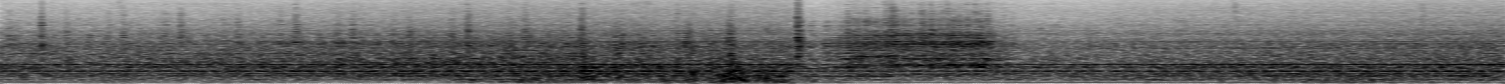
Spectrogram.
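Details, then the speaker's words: HP large-format inkjet plotter under teardown, running after covers removed and lower window closed: busy uneven rattling as the print head carriage travels back and forth normally, steady fan whine behind; initializing and checking cartridges. "oh we got much further this time I can hear it moving the pr head around there we go"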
